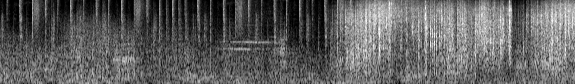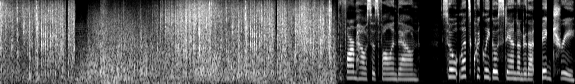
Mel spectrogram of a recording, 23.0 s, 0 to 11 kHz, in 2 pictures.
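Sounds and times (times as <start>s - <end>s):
heavy rain: 0.0s - 4.2s, 6.5s - 18.2s
deep continuous rumble: 0.0s - 18.2s.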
